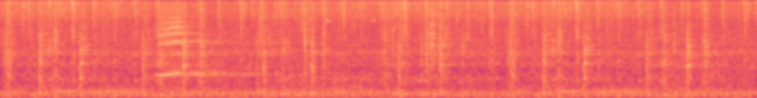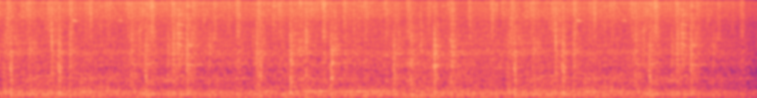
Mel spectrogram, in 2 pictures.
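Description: Train running past with a steady low rumble and the repeated clickety-clack of wheels over rail joints. A short high whistle-like note sounds about two seconds in.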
